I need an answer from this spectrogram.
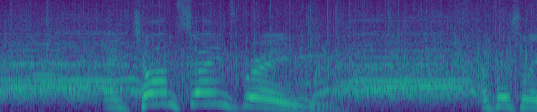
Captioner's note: cheering, applause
